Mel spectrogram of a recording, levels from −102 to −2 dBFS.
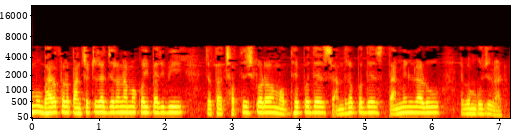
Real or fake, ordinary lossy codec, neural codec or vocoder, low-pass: real; MP3, 24 kbps; none; 7.2 kHz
